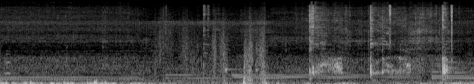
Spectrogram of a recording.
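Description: Close scraping and clinking of a spoon stirring wild leafy vegetables in a pan, in several short bursts over a soft sizzle.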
